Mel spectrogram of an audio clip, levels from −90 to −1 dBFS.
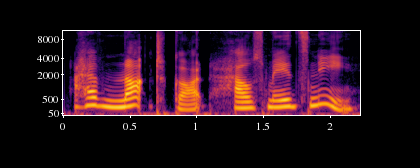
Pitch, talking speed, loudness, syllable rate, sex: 230 Hz, 160 wpm, -18 LUFS, 3.8 syllables/s, female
